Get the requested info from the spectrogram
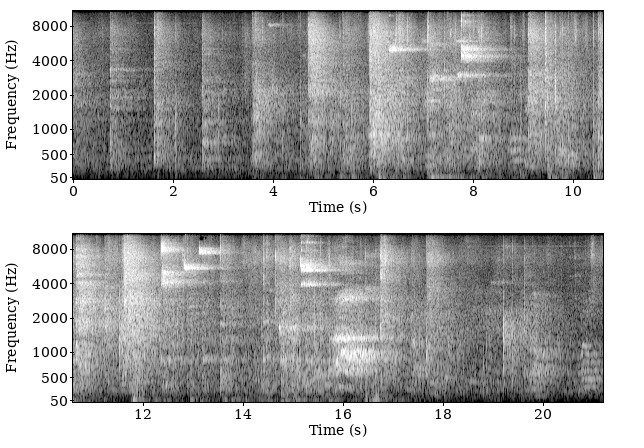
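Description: Badminton rackets striking a shuttlecock in a doubles rally: a string of sharp hits about a second apart, ringing in a large sports hall. Short high squeaks of sports shoes on the wooden floor come between the hits, with voices now and then.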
